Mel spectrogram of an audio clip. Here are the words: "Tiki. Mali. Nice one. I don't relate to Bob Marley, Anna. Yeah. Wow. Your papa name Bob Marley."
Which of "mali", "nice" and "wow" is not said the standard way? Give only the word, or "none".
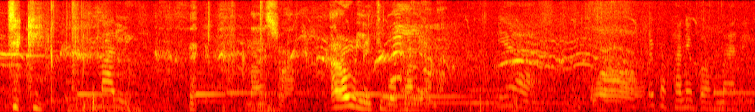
none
